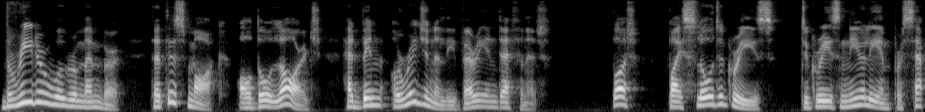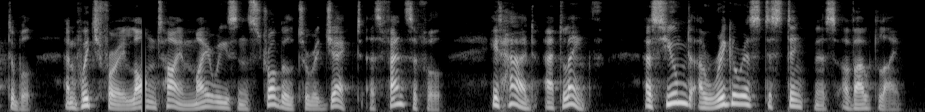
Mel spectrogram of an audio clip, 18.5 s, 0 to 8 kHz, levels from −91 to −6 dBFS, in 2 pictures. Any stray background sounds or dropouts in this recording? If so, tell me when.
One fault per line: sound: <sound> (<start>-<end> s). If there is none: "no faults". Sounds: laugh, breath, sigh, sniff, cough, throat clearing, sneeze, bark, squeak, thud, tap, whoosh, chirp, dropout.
sound: dropout (10.7-10.7 s)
